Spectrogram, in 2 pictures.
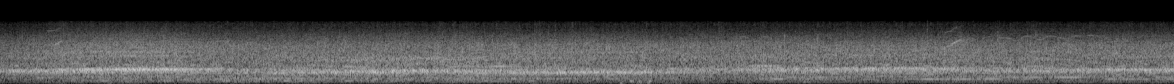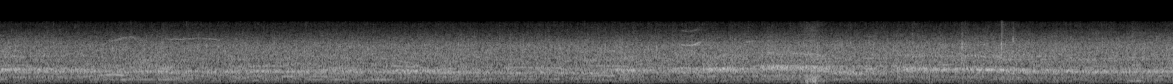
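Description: A large stadium crowd, on its feet, applauds steadily and loudly throughout, with a sustained roar and faint sung chanting woven into the dense wash of clapping, as the Villarreal footballers come up to the stands to do a lap.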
